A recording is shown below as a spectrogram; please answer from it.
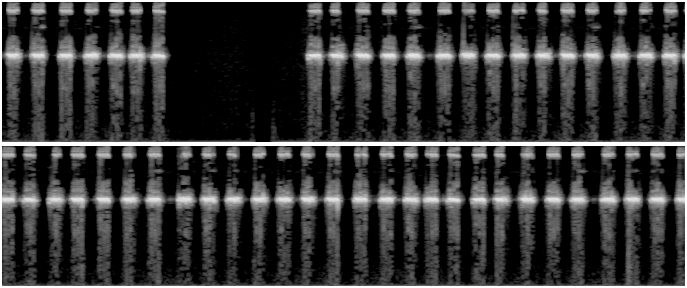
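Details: Loud cricket chirping played to drive rats out of the house: bright, high, evenly spaced pulses about four per second, with one short pause near the start and nothing else heard.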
